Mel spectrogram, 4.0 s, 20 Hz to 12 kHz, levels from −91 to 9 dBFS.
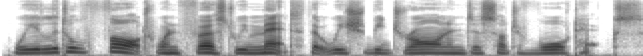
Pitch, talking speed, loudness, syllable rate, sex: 160 Hz, 240 wpm, -20 LUFS, 5.0 syllables/s, female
